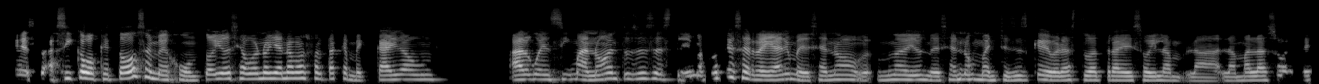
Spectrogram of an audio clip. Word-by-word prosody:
este, 250 +5 -2
así 280 -2 -1
como 275 -3 +9
que 245 -2 -4
todo 270 - +5
se 345 -5 +2
me 225 -5 0
juntó, 195 +1 -3
yo 260 +2 +3
decía: 265 0 +1
"Bueno, 255 +2 +3
ya 270 0 +5
nada 280 0 +4
más 285 0 -1
falta 260 -1 -2
que 265 - -5
me 185 -2 -5
caiga 220 +3 0
un 225 0 -8 0.6
algo 230 +2 +3
encima, 225 0 -2
¿no?". 215 +5 0
Entonces, 265 0 -2
este, 220 -5 -4
me 205 - -4
acuerdo 275 +7 -4
que 340 -2 +1
se 295 -2 +2
reían 210 -1 +2
y 245 - -2
me 200 -6 0
decían, 195 +2 -2
no, 220 -4 -3
uno 205 +3 -4
de 220 - 0
ellos 215 0 -1
me 190 -2 -1
decía: 190 +4 -3
"No 225 0 -2
manches, 200 -3 -2
es 200 0 -3
que 220 +2 -4
de 200 - +3
veras 195 +2 0
tú 205 -1 -2
atraes 190 -1 0
hoy 190 -1 +1
la 190 -1 -2
m 180 -1 -8
la 165 -2 -7
la 175 -1 -5
mala 190 +2 0
suerte". 200 0 -9
220 Hz, 240 wpm, -24 LUFS, 195-255 Hz, 0.6 s, como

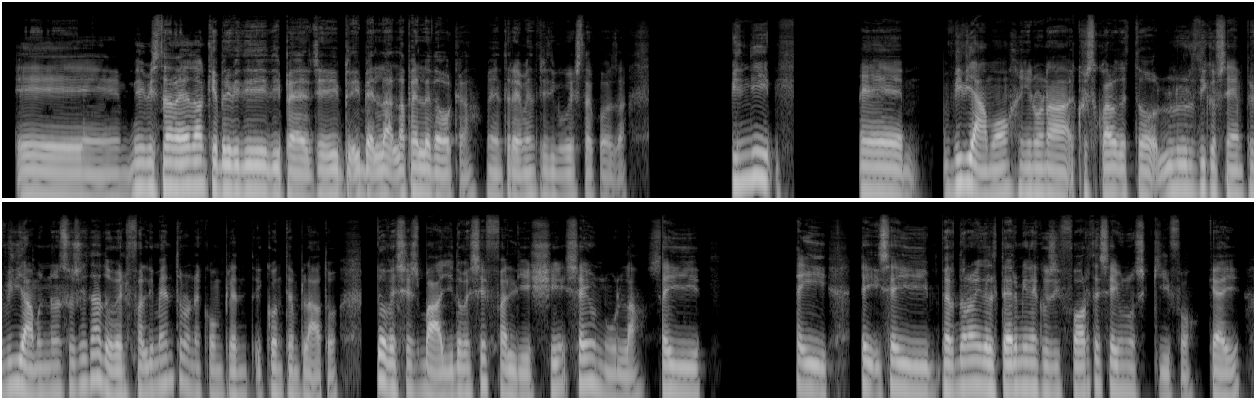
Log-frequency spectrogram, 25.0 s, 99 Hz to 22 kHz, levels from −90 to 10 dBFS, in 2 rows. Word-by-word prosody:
Ehm, 100 -2 0
mi 130 +5 +1
mi 130 - +2
stan 135 +3 +4
venendo 135 +1 +7
anche 135 -1 +2
brividini 125 -1 +5
di 115 +1 +2
pe 100 -3 +2
cioè 110 +2 0
i 110 - +1
pe 100 - -4
i 100 +3 +2
bella 105 0 +3
la 95 +3 +1
pelle 115 +1 +3
d'oca, 95 -1 -1
mentre 100 -1 -2
mentre 100 +2 -4
dico 100 -1 -5
questa 100 0 -4
cosa. 85 -3 -9 1.1
Quindi, 165 +2 +2 0.8
ehm, 115 -5 +2 0.3
viviamo 120 -5 +3
in 115 -1 -1
una 110 -3 +2
questo 110 0 -7
qua 115 - +1
l'ho 115 - +4
detto 110 -1 -1
lu 110 +7 -1
lo 125 0 +2
ridico 125 +1 -2
sempre, 110 +1 -3
viviamo 130 -4 +1
in 115 0 -5
una 120 - -4
società 140 +7 -3
dove 110 -7 +2
il 105 - -5
fallimento 130 +9 -4
non 140 -5 -5
è 115 - -7
complent 105 -2 -6
contemplato, 100 -4 -4 0.3
dove 155 -6 +4
se 125 +2 -4
sbagli, 110 -4 +1
dove 115 +1 -1
se 115 +6 -4
fallisci 110 +1 -3
sei 150 -1 0
un 145 -3 -2
nulla, 95 -1 -5
sei 115 -2 -1 0.9
sei 125 -4 0 0.3
sei 130 -4 -1
sei 120 -3 0
perdonami 135 +2 +1
del 130 -3 +3
termine 130 +1 +4
così 120 -2 -4
forte, 120 +4 -2
sei 130 -1 -1
uno 120 -1 -4
schifo, 100 -2 -10
okay. 105 +2 0
115 Hz, 165 wpm, -23 LUFS, 105-125 Hz, 1.1 s, venendo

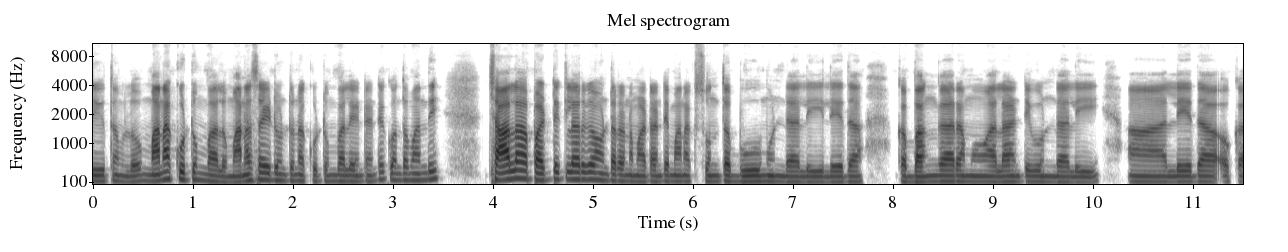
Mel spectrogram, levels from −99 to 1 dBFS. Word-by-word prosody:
జీవితంలో 130 -2 -3 0.2
మన 140 +5 +6
కుటుంబాలు 150 -8 0
మన 120 +3 +3
సైడ్ 160 -2 +2
ఉంటున్న 140 -1 -4
కుటుంబాలేంటంటే 130 +1 -5
కొంతమంది 155 +2 -3 0.6
చాలా 175 +4 +10
పార్టిక్యులర్‌గా 170 +1 +2
ఉంటారనమాట. 130 -4 -2
అంటే, 130 - -3
మనకు 130 -1 -4
సొంత 130 -1 -4 0.2
భూమి 125 +1 0
ఉండాలి 120 -1 -3 0.2
లేదా 120 0 -1 0.4
ఒక 125 - -2
బంగారము 125 0 +1
అలాంటివుండాలి. 120 -1 -2 0.5
ఆహ్, 120 -1 -1
లేదా 125 0 0 0.2
ఒక 120 - -18
130 Hz, 120 wpm, -25 LUFS, 120-145 Hz, 0.6 s, చాలా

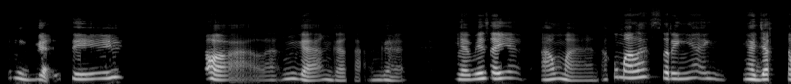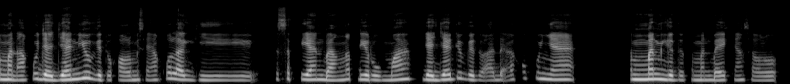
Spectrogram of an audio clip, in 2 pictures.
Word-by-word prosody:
Enggak 225 -5 -1 0.2
sih. 265 +7 0 0.8
Oalah, 205 -1 +1
nggak 240 -8 -1 0.2
nggak 180 -2 -8
Kak, - - -20
nggak. 205 -4 -8 0.6
Ya 225 - +3
biasanya 270 +2 +4 0.3
aman. 215 -6 -4
Aku 240 +9 -10
malah 315 +2 +6 0.2
seringnya 270 +1 0
i 250 -5 -10 0.2
ngajak 230 0 +5 0.2
teman 225 -1 +3
aku, 215 +5 -6
"jajan 215 +2 +6
yuk" 290 -2 +4
gitu, 205 -1 -5
kalo 195 -1 -5
misalnya 210 0 -7
aku 275 - -4
lagi 210 -3 0 0.7
kesepian 230 -3 -1
banget 205 +4 -2
di 225 - +1
rumah, 210 +5 -1
"jajan 215 +2 +4
yuk" 275 - -6
gitu. 205 -2 -3
Ada 205 +4 -11
aku 290 - -20
punya 225 -4 0 0.6
teman 235 +1 +6
gitu, 210 -2 +1
teman 205 -1 -5
baik 200 +1 -2
yang 210 - -8
selalu 190 -2 -10
225 Hz, 150 wpm, -23 LUFS, 205-255 Hz, 0.8 s, malah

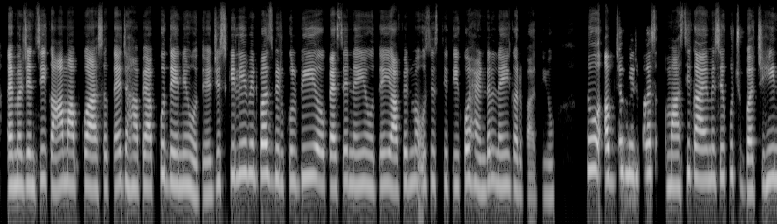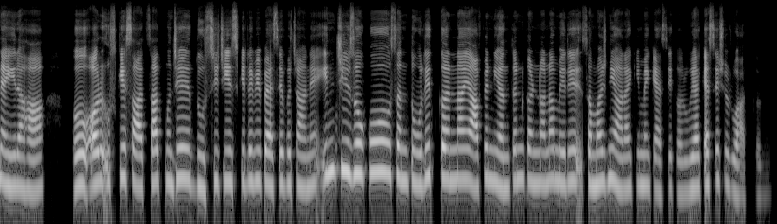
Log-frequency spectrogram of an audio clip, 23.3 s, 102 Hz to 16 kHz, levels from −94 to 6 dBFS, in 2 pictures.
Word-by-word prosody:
Emergency 250 +2 +3
काम 245 +2 +3
आपको 250 0 +3
आ 235 -1 +8
सकता 240 +1 -4
है 255 - +2
जहाँ 240 -3 -1
पे 250 - +1
आपको 240 +6 +1
देने 250 -2 +2
होते 205 -4 -3
हैं, 210 0 -3
जिसके 260 +5 -1
लिए 315 +2 +1
मेरे 315 -2 -2
पास 310 -2 +8
बिल्कुल 270 -1 -3
भी 295 +1 +1
अ, 265 -2 +2
पैसे 240 +2 +3
नहीं 250 0 -2
होते 245 0 -5
या 235 -3 +4
फिर 255 -1 -3
मैं - - -3
उस 250 - -8
स्थिति 255 -1 -7
को 275 - +4
हैंडल 240 +2 -2
नहीं 245 0 -1
कर 230 -3 -3
पाती 200 +1 -13
हूँ। 195 0 -12 0.5
तो 350 +1 +4
अब 280 -4 +4
जब 330 -1 +1
मेरे 300 -1 0
पास 315 0 +2 0.2
मासिक 245 +5 0
आय 275 -1 +6
में 280 0 -3
से 290 +2 -3
कुछ 305 -2 -7
बच 220 +1 +2
ही 270 +3 +1
नहीं 250 -3 +1
रहा 225 -2 0 0.5
अ, - - -2
और 250 +1 +5
उसके 290 +2 -2
साथ-साथ 260 -1 +2
मुझे 280 +2 -1
दूसरी 240 +2 -5
चीज़ 265 +1 -2
के 270 - -3
लिए 265 +1 -3
भी 270 +1 -3
पैसे 250 +1 0
बचाने 245 -1 -5
हैं। 255 - -7
इन 320 +3 +2
चीज़ों 320 -2 +4
को 330 0 +2
संतुलित 275 -1 -2
करना 280 -1 +2
या 260 -4 +4
फिर 290 - -3
नियंत्रण 260 +1 -3
करना 255 -1 -3
ना 270 +2 -3
मेरे 265 +1 -2
समझ 255 +1 -1
नहीं 280 -1 -1
आ 235 -2 -1
रहा 230 +1 -4
कि 235 +2 -14
मैं 245 - -7
कैसे 225 +1 -7
करूँ 210 -1 -11
या 230 - +1
कैसे 255 +3 -2
शुरुआत 240 -6 -9
करूँ? 195 +1 -28
255 Hz, 215 wpm, -23 LUFS, 240-280 Hz, 0.5 s, आ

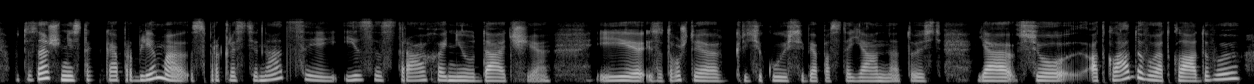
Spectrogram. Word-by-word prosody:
Вот 215 - -15
ты 210 - -6
знаешь, 270 +4 +5
у - - +6
меня 200 - +7
есть 195 - 0
такая 205 -1 -2
проблема 225 +7 +3
с - - -4
прокрастинацией 195 - -3
из-за 205 +1 -4
страха 185 +1 -2
неудачи, 170 -1 0 0.4
и 180 -3 +2
из-за 160 - -5
того, 170 +5 -3
что 195 -2 -3
я 160 -3 0
критикую 175 +1 -4
себя 160 0 -2
постоянно. 160 0 -3
То - - -6
есть 160 -2 -5 0.3
я 170 -1 +4
всё 180 -2 +1 0.2
откладываю 210 - +2
откладываю. 195 - +2
185 Hz, 130 wpm, -24 LUFS, 170-205 Hz, 0.4 s, меня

